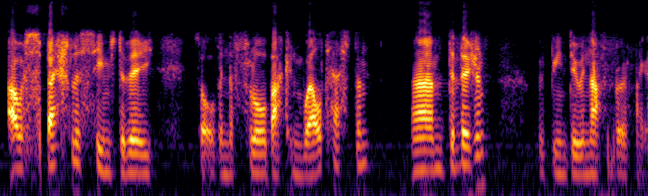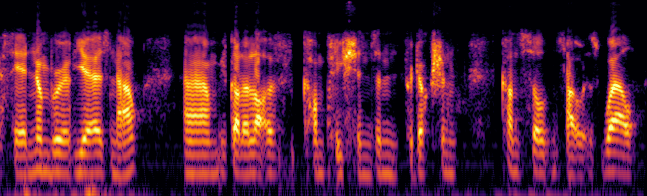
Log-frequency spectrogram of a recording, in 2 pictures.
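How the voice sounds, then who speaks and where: A man's voice: sits low, sharp tone, rough recording. A British man from the UK, a recruitment firm founder answering interview questions with many ums and restarts.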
